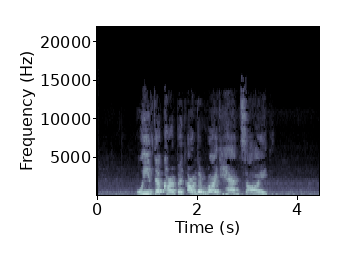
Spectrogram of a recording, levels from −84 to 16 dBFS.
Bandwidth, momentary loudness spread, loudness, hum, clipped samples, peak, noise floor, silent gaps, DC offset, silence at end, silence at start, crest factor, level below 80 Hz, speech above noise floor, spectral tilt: 13.5 kHz; 6 LU; -13 LUFS; none; under 0.1%; 0 dBFS; -39 dBFS; none; under 0.1%; 0.35 s; 0.8 s; 14 dB; -44 dBFS; 26 dB; -5.5 dB/octave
